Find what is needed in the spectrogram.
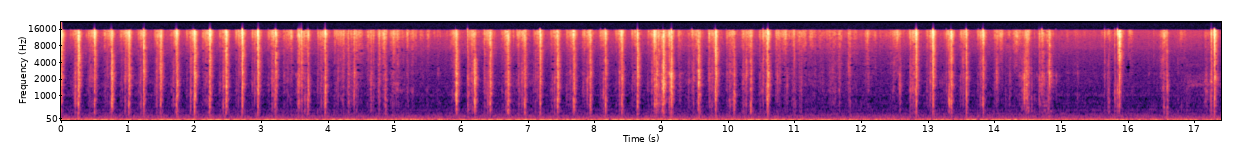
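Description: A deck of tarot cards being shuffled by hand: a quick run of crisp card clicks and snaps, about five a second, easing off for a few seconds in the middle.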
